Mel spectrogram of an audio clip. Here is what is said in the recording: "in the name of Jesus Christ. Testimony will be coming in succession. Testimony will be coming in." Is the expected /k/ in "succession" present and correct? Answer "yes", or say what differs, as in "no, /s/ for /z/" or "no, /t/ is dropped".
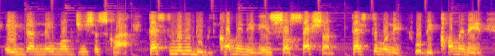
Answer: no, /k/ is dropped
